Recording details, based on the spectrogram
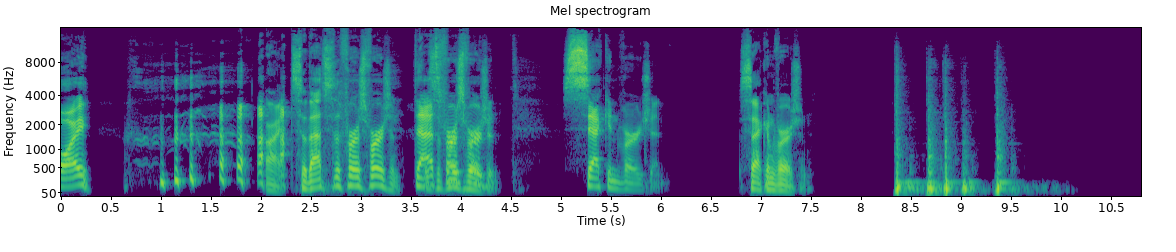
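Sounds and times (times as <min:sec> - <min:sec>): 
speech: 0:00.0 - 0:06.1, 0:06.8 - 0:07.6
laughter: 0:00.7 - 0:02.8
heavy booming thuds of someone kicking a door in: 0:08.4 - 0:09.8.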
